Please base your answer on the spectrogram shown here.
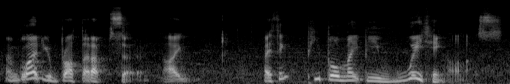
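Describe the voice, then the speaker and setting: A man's voice: sits high, big pitch swings, moderate pace, vocal fry, a little mellow, slight background noise, voice pushed up, exaggerated voice. A man voicing an anxious, deferential male assistant to a god in a comic fantasy audiobook, hesitant and polite. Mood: nervous, polite.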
